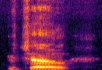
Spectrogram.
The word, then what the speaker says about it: Michel: I, I think some things you guys haven't touched on that I'd like to touch on about Michel, which I think I, I was calling him Michelle for years, but it's actually how Costa pr- pronounces it uh, ah, Michel.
